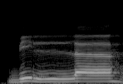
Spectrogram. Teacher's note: lafzul jalalah dibaca nipis 2 harakat, datang sebelumnya baris kasrah.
